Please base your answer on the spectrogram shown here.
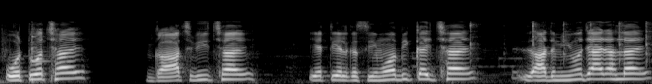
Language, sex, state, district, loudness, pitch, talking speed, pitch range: Maithili, female, Bihar, Begusarai, -15 LUFS, 230 Hz, 130 wpm, 195-245 Hz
